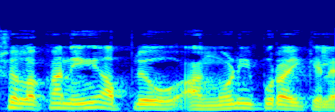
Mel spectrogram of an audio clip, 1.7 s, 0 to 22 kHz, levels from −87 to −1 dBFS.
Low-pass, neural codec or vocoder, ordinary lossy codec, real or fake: 7.2 kHz; vocoder, 44.1 kHz, 128 mel bands every 512 samples, BigVGAN v2; none; fake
